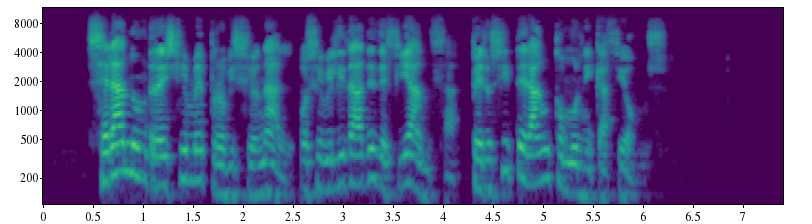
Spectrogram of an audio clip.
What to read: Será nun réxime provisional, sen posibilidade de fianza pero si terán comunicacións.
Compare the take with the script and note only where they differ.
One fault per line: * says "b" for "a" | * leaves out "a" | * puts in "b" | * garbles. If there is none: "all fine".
* leaves out "sen"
